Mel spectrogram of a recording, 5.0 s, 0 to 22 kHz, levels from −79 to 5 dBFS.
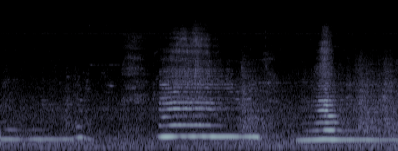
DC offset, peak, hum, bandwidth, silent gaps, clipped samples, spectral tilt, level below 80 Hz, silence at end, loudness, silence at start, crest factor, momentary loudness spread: under 0.1%; -16 dBFS; none; 13 kHz; none; under 0.1%; -5 dB/octave; -56 dBFS; 0 s; -34 LUFS; 0 s; 18 dB; 18 LU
